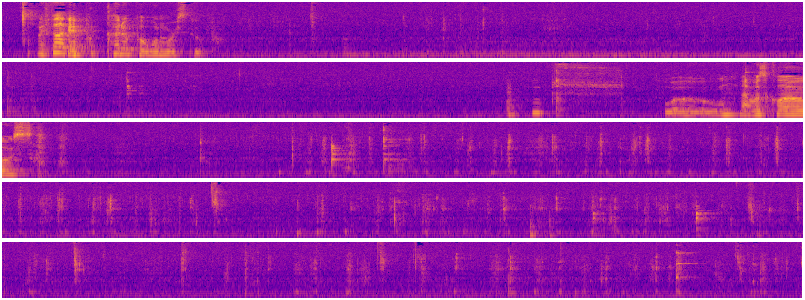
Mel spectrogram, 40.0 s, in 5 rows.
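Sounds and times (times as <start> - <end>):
person chewing: 3.9 - 5.7, 18.0 - 40.0.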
